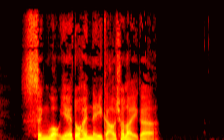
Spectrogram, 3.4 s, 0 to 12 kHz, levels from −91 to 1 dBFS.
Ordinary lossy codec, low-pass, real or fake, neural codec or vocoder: MP3, 96 kbps; 10.8 kHz; real; none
